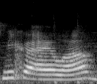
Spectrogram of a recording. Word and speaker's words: Mihaela: Well, it's Mihaela, but Michaela. Okay. Michaela. yeah, but everybody calls me because it's easier for pronouncing.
